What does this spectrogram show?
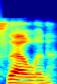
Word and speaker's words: Samhain: It's pronounced Samhain.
